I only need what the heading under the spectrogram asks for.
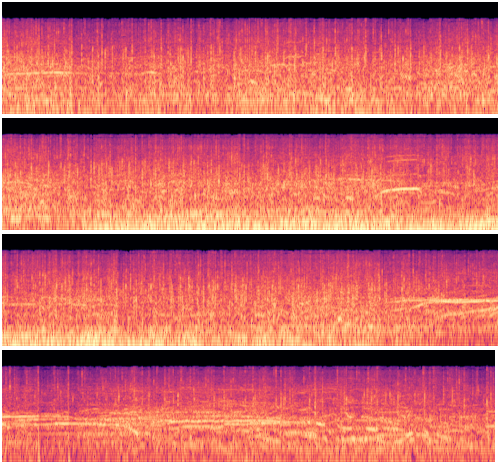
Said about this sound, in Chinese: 道路两旁站满了师生，大家挥手欢呼，热烈欢送习近平主席。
